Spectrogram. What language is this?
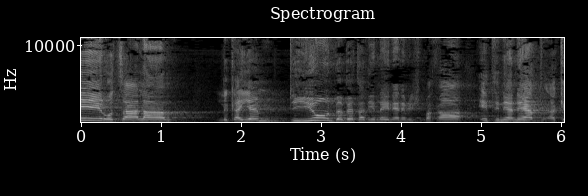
Hebrew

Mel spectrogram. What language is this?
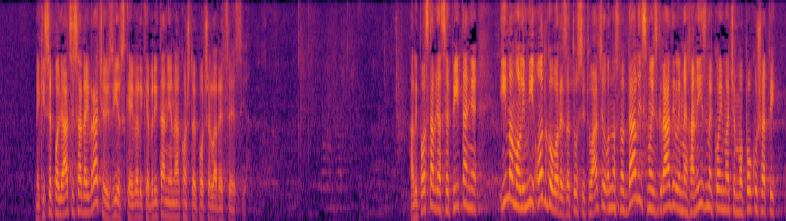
Croatian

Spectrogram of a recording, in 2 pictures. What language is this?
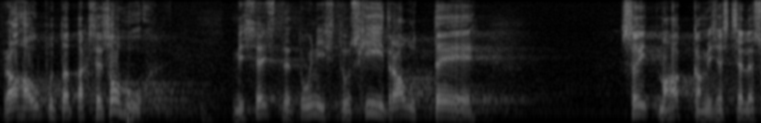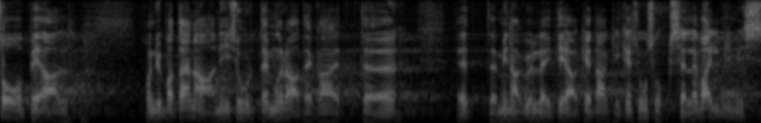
Estonian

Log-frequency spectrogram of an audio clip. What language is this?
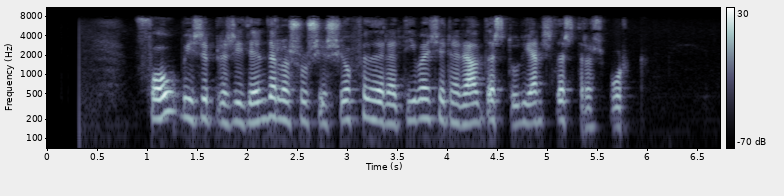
Catalan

